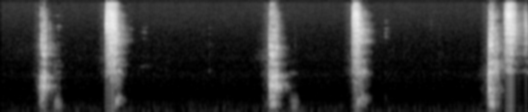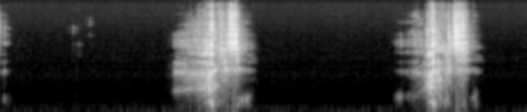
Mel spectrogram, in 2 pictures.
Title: Loud SNEEZE Sounds - Sneezing Sound Effect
